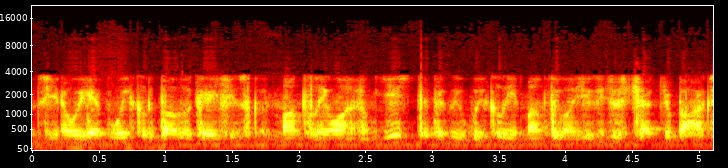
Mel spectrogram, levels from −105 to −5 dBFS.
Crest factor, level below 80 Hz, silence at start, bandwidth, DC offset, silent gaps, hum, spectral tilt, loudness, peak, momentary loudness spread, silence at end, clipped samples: 18 dB; -64 dBFS; 0 s; 7.4 kHz; under 0.1%; none; none; -5.5 dB/octave; -24 LUFS; -6 dBFS; 5 LU; 0 s; under 0.1%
